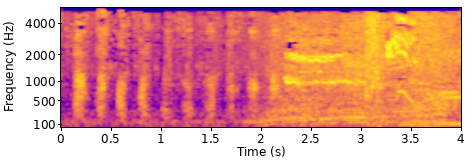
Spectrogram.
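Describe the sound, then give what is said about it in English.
A supercharged riding mower drives off: the engine sputters in several rhythmic bursts, then breaks into a loud, sustained roar with a high screeching whine, like a skid. “I supercharged my riding mower!”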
